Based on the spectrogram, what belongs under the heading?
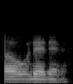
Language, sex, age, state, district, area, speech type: Bodo, male, 18-30, Assam, Chirang, rural, conversation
